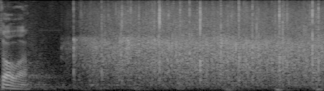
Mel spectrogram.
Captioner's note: applause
